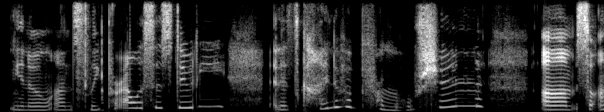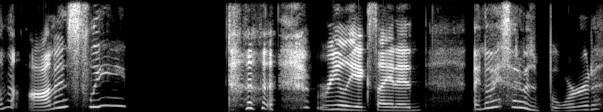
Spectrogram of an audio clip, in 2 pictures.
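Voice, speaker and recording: A woman's voice: high-pitched, gravelly, bright, forceful tone, dry recording, exaggerated voice. A woman playing a chatty, fussy sleep paralysis demon in an ASMR roleplay, rambling casually and criticizing playfully straight to the listener. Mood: chatty, upbeat.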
